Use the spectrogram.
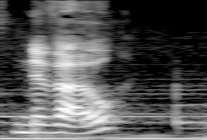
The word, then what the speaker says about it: Neveau: I know you asked me on the chat form to spell it phonetically and and I wasn't quite sure. It's Nau.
